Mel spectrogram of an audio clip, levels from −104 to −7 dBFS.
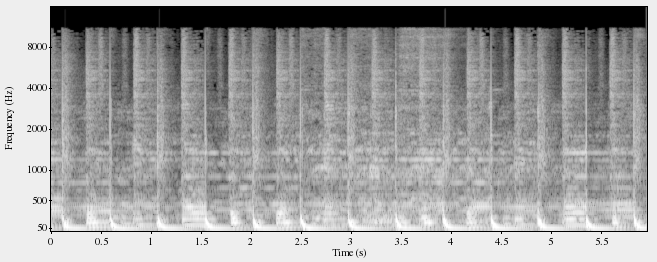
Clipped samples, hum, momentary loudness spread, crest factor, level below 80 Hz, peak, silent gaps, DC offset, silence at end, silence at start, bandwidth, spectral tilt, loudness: under 0.1%; none; 2 LU; 12 dB; -18 dBFS; 0 dBFS; none; under 0.1%; 0 s; 0 s; 11.5 kHz; -5.5 dB/octave; -14 LUFS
